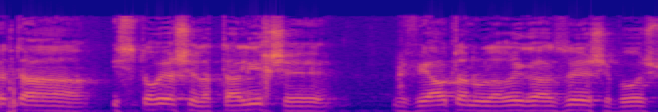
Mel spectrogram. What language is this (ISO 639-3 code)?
heb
